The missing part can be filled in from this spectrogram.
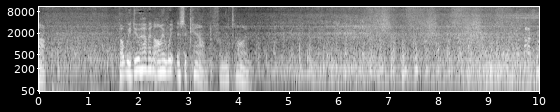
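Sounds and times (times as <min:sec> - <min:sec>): steam hissing: 0:00.0 - 0:10.0
wheels clattering on rails: 0:00.0 - 0:10.0.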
